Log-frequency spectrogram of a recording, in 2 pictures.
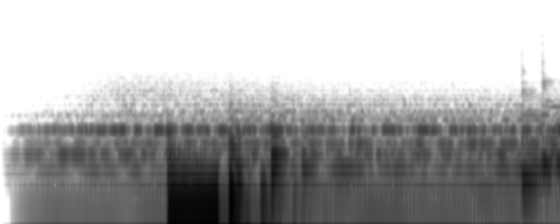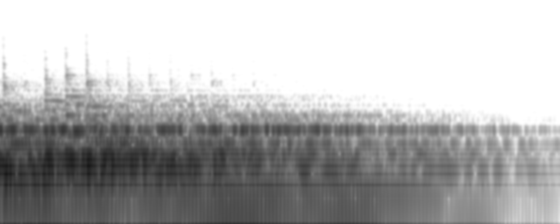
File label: Inspection -Jingle-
